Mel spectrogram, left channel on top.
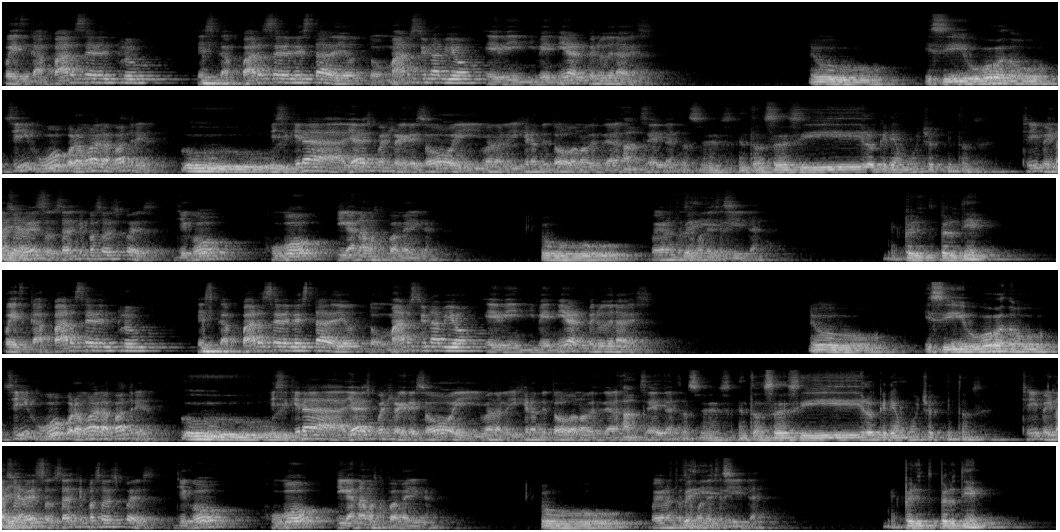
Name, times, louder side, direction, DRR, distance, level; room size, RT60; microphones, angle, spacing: voice 1, 0.0-1.4 1.9-6.5 9.5-9.6 10.6-12.1 13.2-17.3 20.8-23.3 23.8-24.2 24.5-25.4 27.6-28.7, right 2 dB, 30° right, 4 dB, 6.0 m, -23 dB
voice 2, 8.1-8.8 9.2-10.5 12.4-13.5 16.7-20.4 21.1-21.4 26.5-27.3 27.9-28.4 29.9-30.9, right 1 dB, 70° right, 2 dB, 2.8 m, -21 dB
18.5 x 7.3 x 9.6 m, 0.81 s
head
